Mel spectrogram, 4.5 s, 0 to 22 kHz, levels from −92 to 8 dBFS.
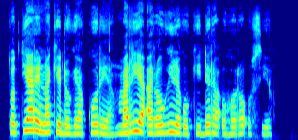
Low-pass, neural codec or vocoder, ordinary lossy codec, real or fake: none; none; none; real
